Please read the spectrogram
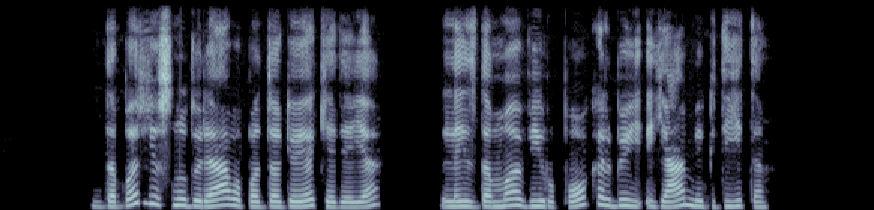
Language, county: Lithuanian, Kaunas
